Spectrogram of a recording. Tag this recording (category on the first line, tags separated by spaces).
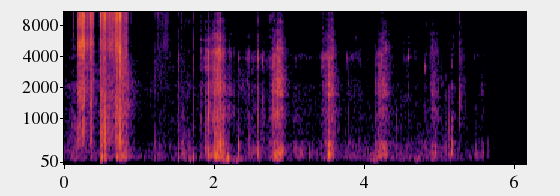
Sound effects > Other
bag bite bites corn crunch crunchy design effects foley food handling plastic postproduction puffed recording rustle SFX snack sound texture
